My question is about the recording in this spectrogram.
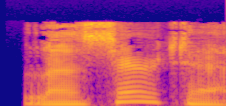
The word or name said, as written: lacerta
